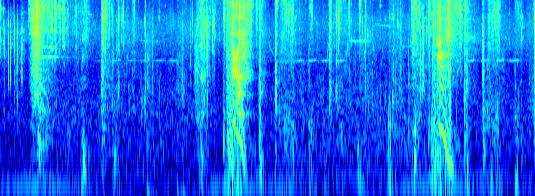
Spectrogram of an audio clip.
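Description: Hands grab rock with scraping thuds.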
